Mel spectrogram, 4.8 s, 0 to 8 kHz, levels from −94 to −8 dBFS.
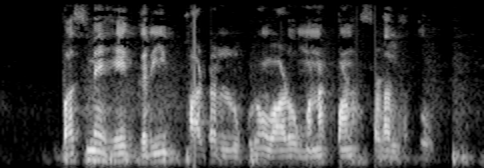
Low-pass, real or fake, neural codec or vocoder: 7.2 kHz; real; none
